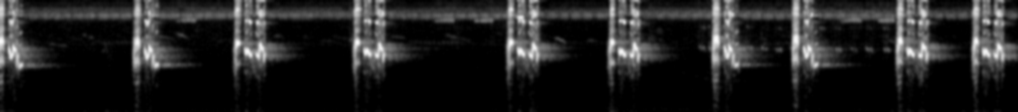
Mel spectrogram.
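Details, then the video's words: Sooty-headed bulbul song played as a lure to draw other birds: short bubbly phrases of three quick chirped notes, repeated about once a second in a steady series, with a faint high steady hiss behind. "Suara burung KUTILANG jebakan pemikat"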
